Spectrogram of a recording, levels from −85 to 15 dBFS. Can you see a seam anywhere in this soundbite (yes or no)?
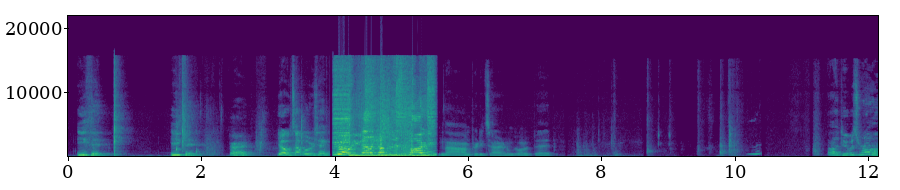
no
